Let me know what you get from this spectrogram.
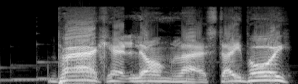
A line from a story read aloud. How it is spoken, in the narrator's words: boomed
